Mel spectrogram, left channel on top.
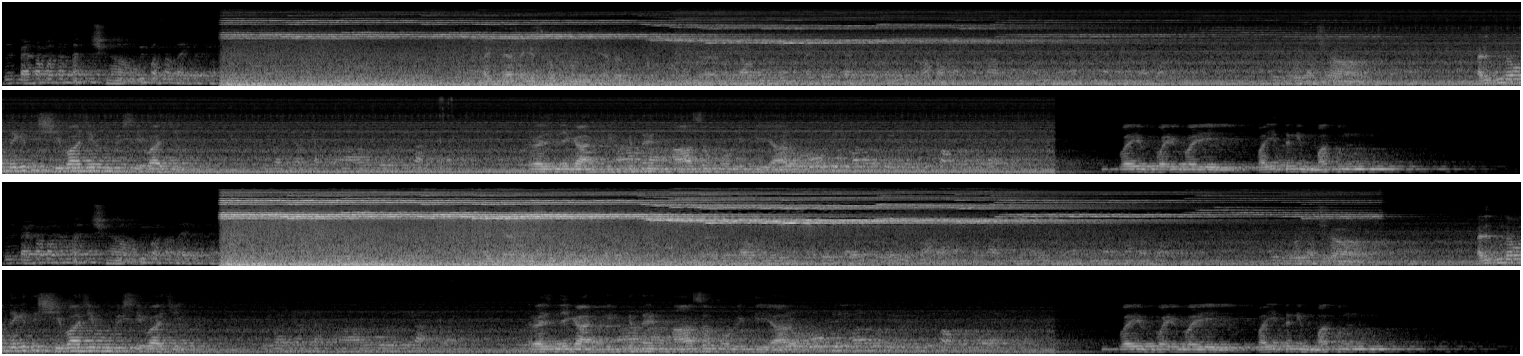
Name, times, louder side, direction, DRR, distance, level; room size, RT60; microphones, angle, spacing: voice 1, 0.0-0.8 1.1-2.3 4.5-4.9 7.1-11.7 12.5-13.4 14.0-14.3 14.8-15.3 17.8-19.7 20.3-20.6 21.3-21.9 22.9-25.3 28.1-28.2, equal, 50° left, -1 dB, 4.2 m, -36 dB
voice 2, 0.9-1.4 3.9-4.3 4.8-7.2 13.3-13.8 14.7-17.1 20.4-23.4 26.2-28.9, equal, 5° left, 4 dB, 1.6 m, -30 dB
sound 1, 2.2-13.8, right 10 dB, 75° right, 1.0 m, -21 dB
sound 2, 6.7-25.7, left 5 dB, 70° left, 0.6 m, -37 dB
28.0 x 21.0 x 8.1 m, 2.9 s
head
